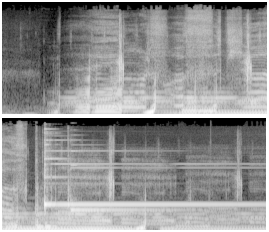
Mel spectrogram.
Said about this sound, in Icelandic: Við heyrum strax annar lag sem spilaðir aftur og bakk. Hvað lag er þetta?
